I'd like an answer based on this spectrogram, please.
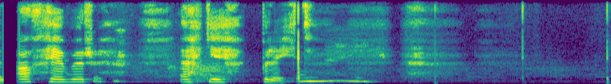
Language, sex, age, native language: Icelandic, female, 9, Icelandic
